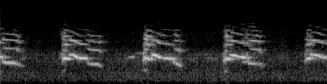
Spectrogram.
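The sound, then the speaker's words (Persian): Seagulls in Rome, Italy call in a steady series of harsh, nasal squawks, about four loud cries repeating roughly every three-quarters of a second, with nothing else in between. “پرندگان سیگل در ایتالیا پایتخت روم به شکار حیوانات زنده رو آوردند.”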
